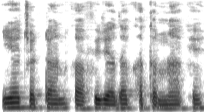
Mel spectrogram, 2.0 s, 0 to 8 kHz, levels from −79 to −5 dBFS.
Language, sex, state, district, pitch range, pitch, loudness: Hindi, male, Bihar, Supaul, 110-115 Hz, 115 Hz, -21 LUFS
